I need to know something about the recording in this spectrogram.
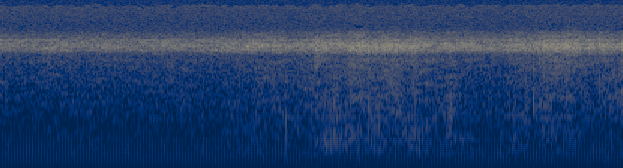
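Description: Near silence, with faint steady high-pitched insect chirring from the field.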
